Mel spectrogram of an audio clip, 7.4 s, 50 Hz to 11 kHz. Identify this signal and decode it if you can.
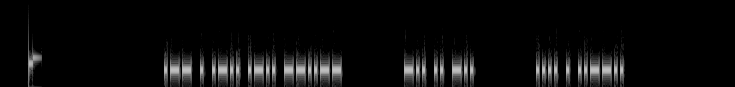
Morse code, heard as a keyed tone, about 40 wpm, 700 Hz. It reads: WELL, DID HE?
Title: 3x Word-Spacing - Sentences from Top 200 Words - 40wpm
